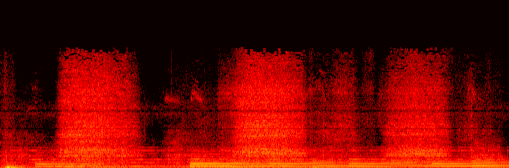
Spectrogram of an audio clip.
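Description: A woman in labour taking slow, heavy breaths through a contraction, three long breaths about two seconds apart, over soft background music with long held notes.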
